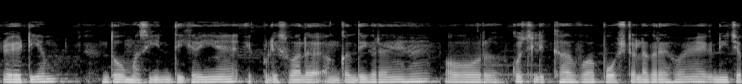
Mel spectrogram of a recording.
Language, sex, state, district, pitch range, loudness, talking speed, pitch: Hindi, male, Uttar Pradesh, Jalaun, 110-120 Hz, -17 LUFS, 200 wpm, 110 Hz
